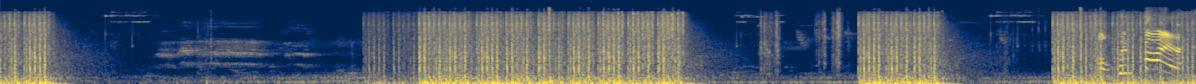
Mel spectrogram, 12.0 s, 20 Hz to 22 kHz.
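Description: Rapid automatic gunfire from the Farlight 84 mobile shooter game comes in long loud bursts separated by short pauses, with brief voice lines between the volleys.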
